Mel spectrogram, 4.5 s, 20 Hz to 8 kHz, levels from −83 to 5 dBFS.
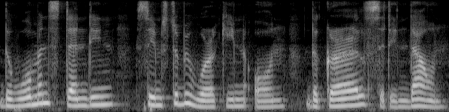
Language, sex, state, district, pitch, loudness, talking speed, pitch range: English, female, Nagaland, Dimapur, 185 Hz, -15 LUFS, 160 wpm, 170-215 Hz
